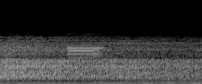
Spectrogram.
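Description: Portable radio's speaker playing the Emergency Alert System end-of-message data tones: one short two-tone digital burst about two-thirds of a second in, over steady radio hiss. It signals the end of the EAS test broadcast.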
